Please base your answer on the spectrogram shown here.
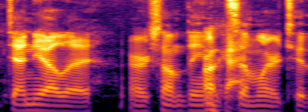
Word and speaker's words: Daniele: I was like, is it Danielle, and it's Daniele or something Okay.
